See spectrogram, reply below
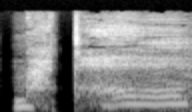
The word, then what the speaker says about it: Mattel: Mattel.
